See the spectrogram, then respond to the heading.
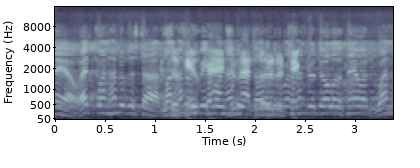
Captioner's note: auctioneer chanting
